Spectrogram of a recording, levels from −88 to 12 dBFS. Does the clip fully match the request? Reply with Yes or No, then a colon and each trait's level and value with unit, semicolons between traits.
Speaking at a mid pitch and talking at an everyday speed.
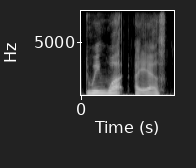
Yes: medium, 180 Hz; average, 170 wpm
